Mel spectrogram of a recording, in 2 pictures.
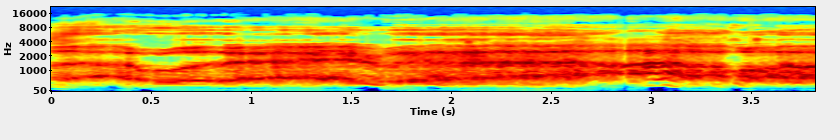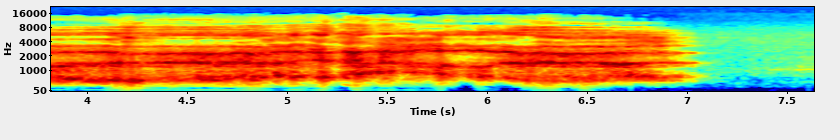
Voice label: zonbi voice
